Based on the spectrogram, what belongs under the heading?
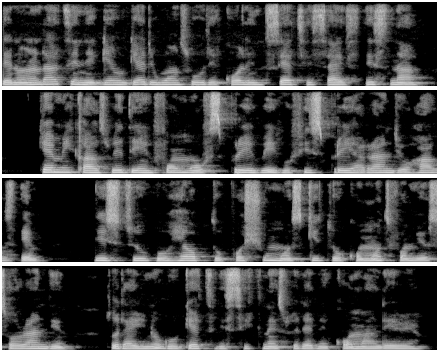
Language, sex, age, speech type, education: Nigerian Pidgin, female, 30-45, spontaneous, tertiary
